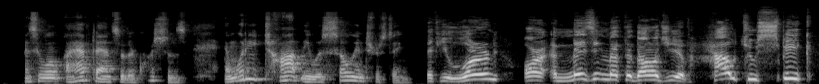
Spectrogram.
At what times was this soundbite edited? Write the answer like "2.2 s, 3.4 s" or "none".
4.3 s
